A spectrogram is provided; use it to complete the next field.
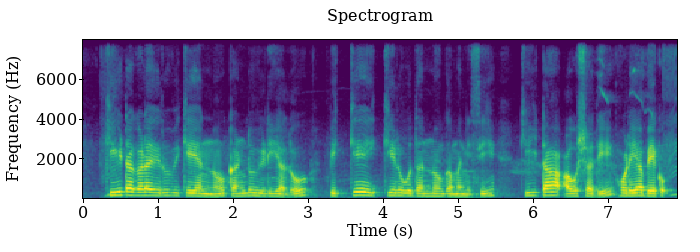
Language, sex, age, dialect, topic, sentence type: Kannada, male, 18-24, Mysore Kannada, agriculture, statement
